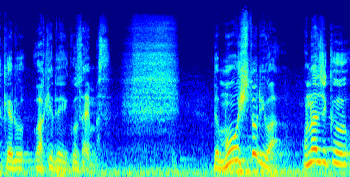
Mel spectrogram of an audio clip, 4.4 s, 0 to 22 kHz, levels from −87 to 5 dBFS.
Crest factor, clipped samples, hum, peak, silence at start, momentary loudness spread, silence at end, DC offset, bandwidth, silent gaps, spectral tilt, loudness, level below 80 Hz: 16 dB; under 0.1%; none; -10 dBFS; 0 s; 17 LU; 0 s; under 0.1%; 18 kHz; none; -5 dB/octave; -27 LUFS; -42 dBFS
